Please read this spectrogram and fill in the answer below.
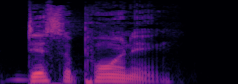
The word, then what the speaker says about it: disappointing: Okay, so you see there is a T in that word. Disappointing. But a lot of Americans, in my experience, we don't really pronounce the T like a hard T. It almost becomes an N or just disappears completely. So instead of saying that is disappointing, I would say that's disappointing.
